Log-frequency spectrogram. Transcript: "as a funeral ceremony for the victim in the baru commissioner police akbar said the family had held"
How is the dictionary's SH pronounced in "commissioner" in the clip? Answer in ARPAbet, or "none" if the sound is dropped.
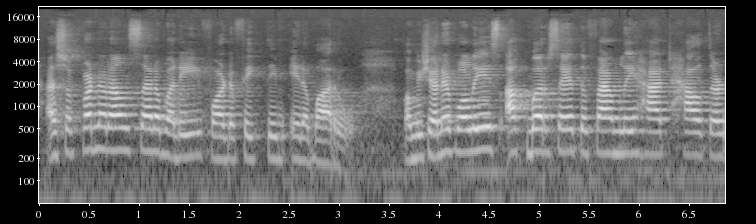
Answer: S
